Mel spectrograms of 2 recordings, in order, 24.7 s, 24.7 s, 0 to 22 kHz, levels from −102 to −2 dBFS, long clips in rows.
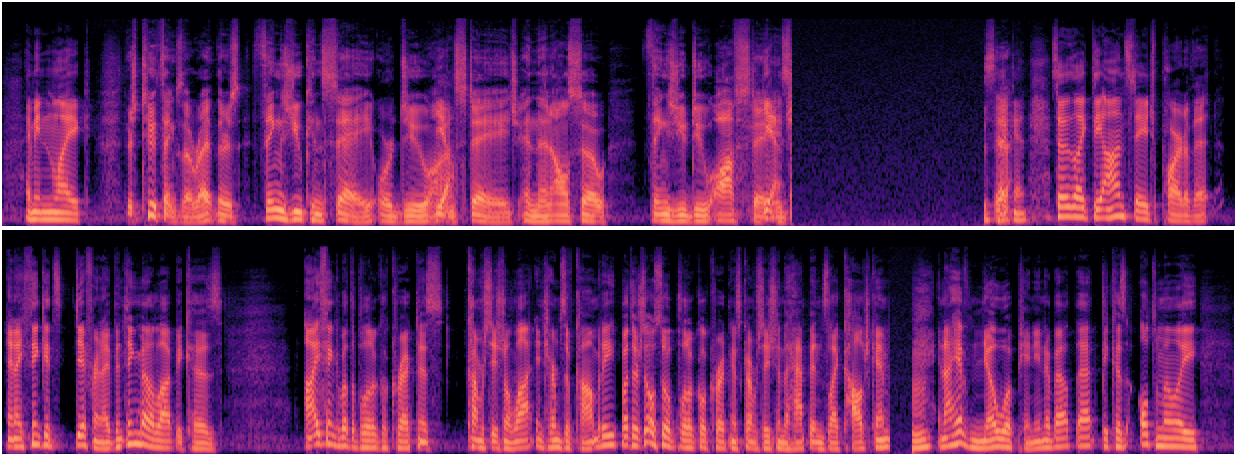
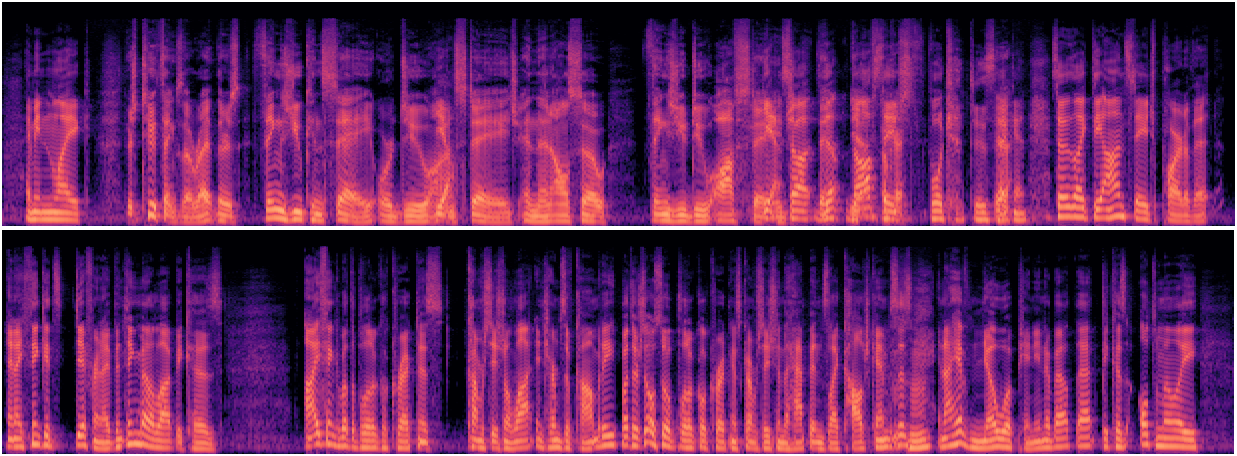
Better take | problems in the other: second | audio cutting out; at 8 s for 2 s and at 21 s

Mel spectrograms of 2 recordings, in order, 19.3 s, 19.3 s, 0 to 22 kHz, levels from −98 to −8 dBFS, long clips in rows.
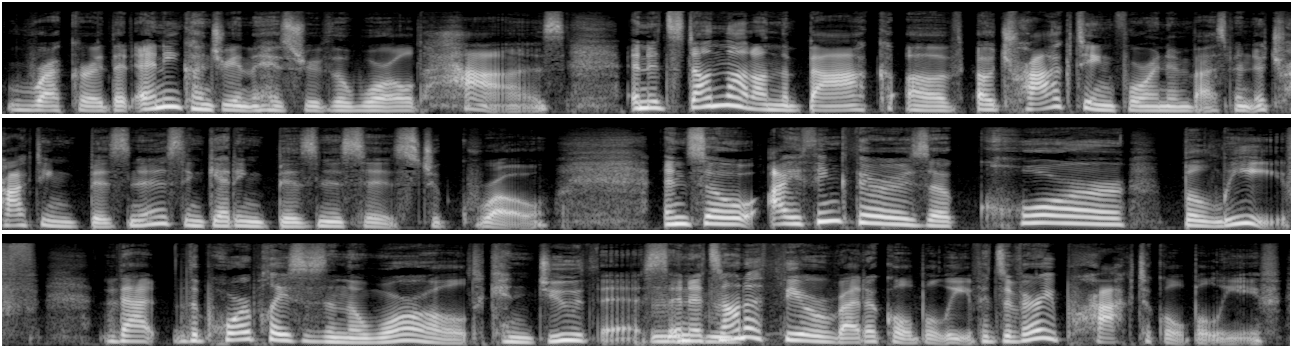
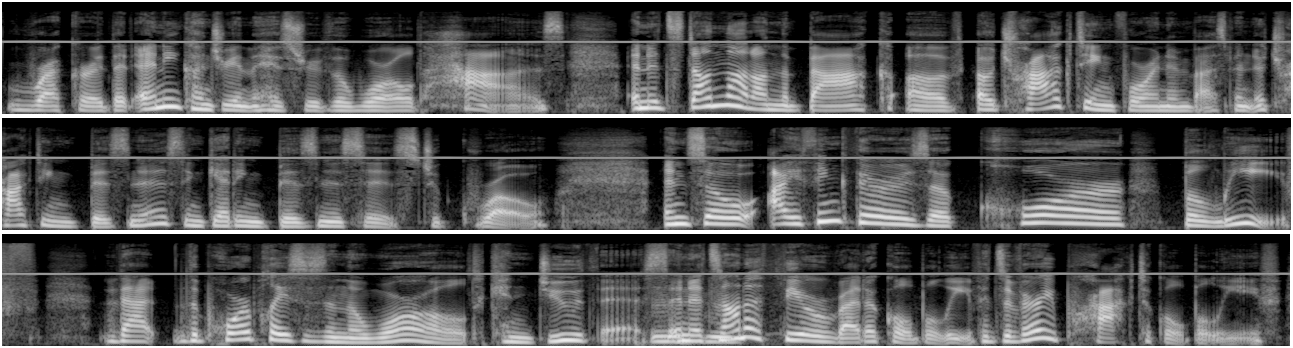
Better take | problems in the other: first | high-pitched whine; noticeable; throughout; 5 kHz, 15 dB below the speech

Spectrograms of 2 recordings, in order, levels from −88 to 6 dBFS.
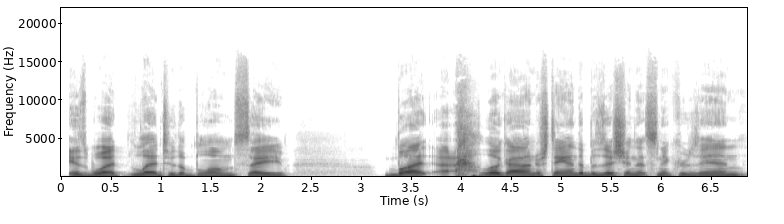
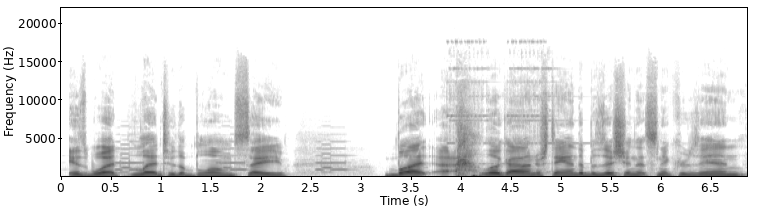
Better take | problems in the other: first | alarms or sirens; faint; throughout; 25 dB below the speech

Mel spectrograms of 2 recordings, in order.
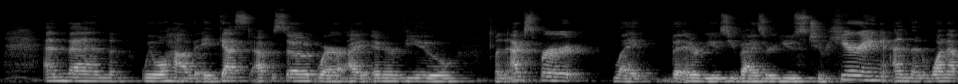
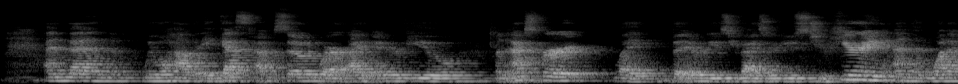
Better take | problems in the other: first | room echo; strong; dies away in 0.9 s; slight in the first // off-mic speech; far; somewhat distant in the first

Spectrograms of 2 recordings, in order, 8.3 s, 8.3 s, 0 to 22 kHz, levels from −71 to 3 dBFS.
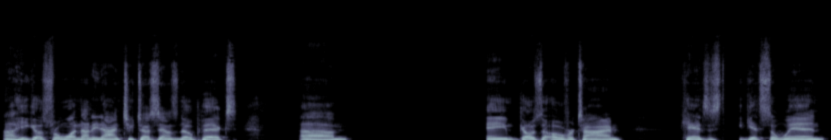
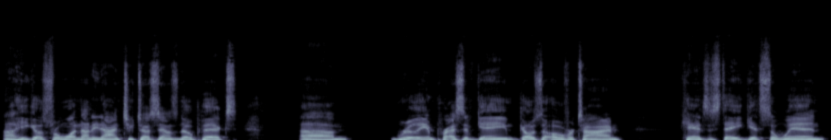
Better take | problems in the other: second | audio cutting out; at 4 s for 1 s and at 7 s

